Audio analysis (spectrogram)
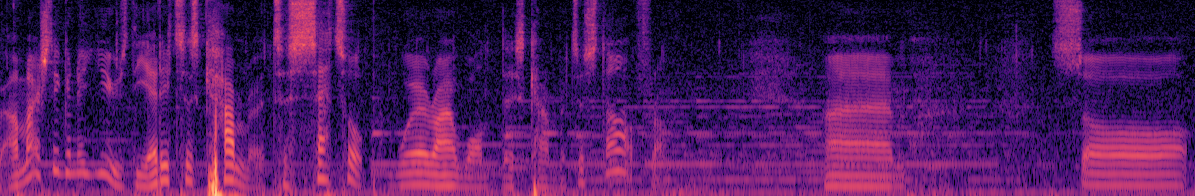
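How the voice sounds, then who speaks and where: A man narrating an informal software tutorial in a hesitant, halting way, as if thinking aloud. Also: mid-range voice. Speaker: tutorial instructor.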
